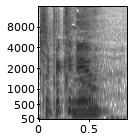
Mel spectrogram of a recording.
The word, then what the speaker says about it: Tippecanoe: Tippecanoe. Is that how you say it? – Tippecanoe, also known as a Tecumseh's curse.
